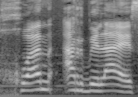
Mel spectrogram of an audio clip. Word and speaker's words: Juan Arbeláez: Et pour ce nouvel épisode, je suis ravie d'accueillir Juan Arbeláez.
